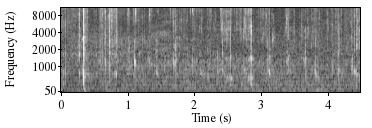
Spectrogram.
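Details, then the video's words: Siberian Husky named Slim gnawing a bone: sparse, irregular crisp clicks of teeth against bone, with one sharp loud crunch near the start, then quieter scattered snaps over a low hush. "My Husky Tear This Bone Down To Nothing!"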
